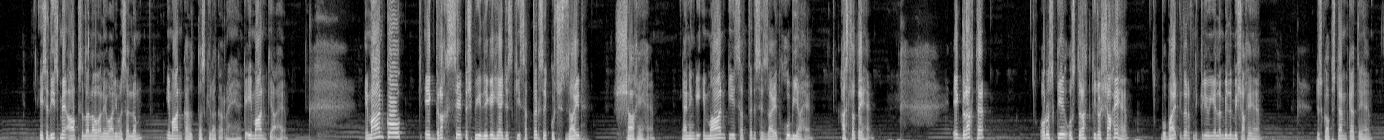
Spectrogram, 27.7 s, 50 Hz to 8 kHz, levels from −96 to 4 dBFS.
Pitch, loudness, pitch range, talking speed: 175 Hz, -19 LUFS, 150-195 Hz, 165 wpm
